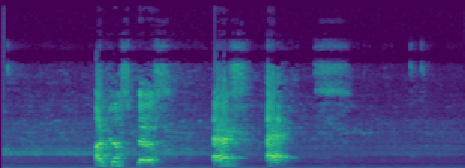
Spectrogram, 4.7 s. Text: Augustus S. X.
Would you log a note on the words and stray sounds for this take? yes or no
no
